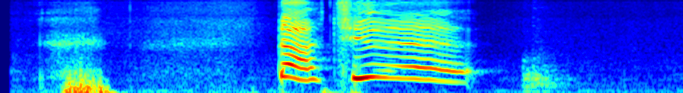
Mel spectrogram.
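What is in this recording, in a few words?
"da4yue1", Mandarin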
